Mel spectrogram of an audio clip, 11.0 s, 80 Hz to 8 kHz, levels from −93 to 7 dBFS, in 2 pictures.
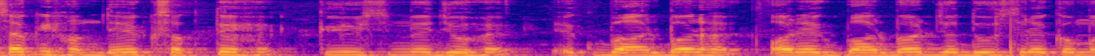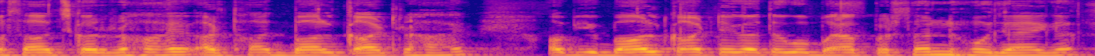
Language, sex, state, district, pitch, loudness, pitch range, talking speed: Hindi, male, Uttar Pradesh, Varanasi, 150 Hz, -17 LUFS, 145-155 Hz, 210 wpm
